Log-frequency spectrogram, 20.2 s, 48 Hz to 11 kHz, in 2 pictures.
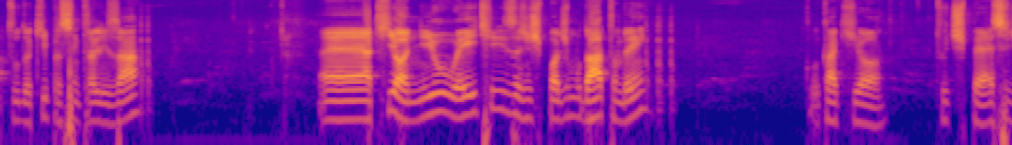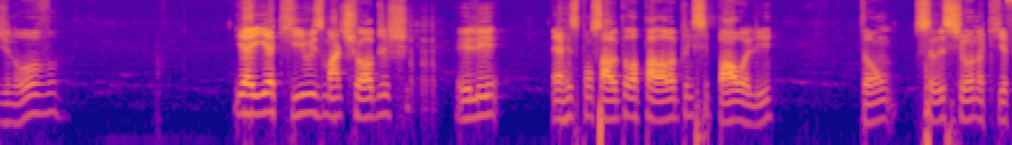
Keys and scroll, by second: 0.0 super+v, 0.8 v, 2.3 super+d, 8.8-10.6 typing, 10.7 shift+super+s, 11.0 shift+super+Return, 11.5 super+Return.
